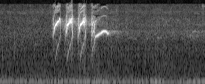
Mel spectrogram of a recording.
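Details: Female Java sparrow calling the male, used to provoke singing: a brief burst of three sharp high chirps followed by a downslurred whistled note, then quiet with faint low hum.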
